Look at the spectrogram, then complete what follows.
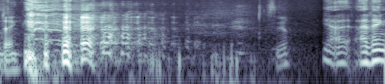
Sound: all laughing

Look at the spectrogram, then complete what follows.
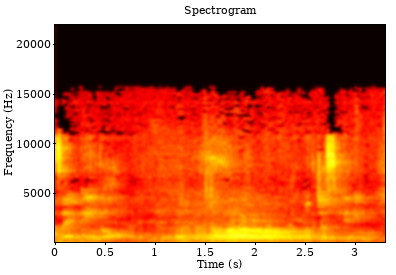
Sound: audience laughs

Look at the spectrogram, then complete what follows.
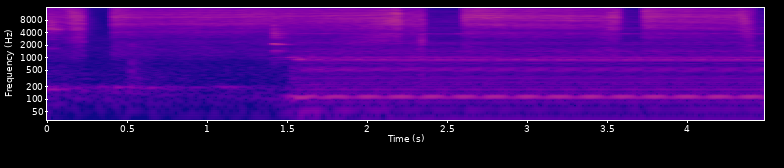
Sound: motor whirring

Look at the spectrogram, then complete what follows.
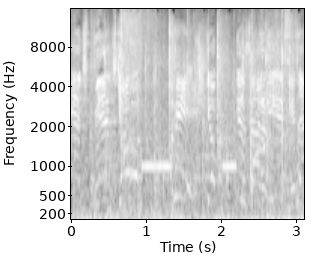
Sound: beep

